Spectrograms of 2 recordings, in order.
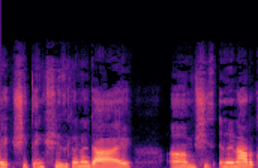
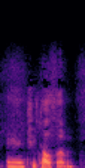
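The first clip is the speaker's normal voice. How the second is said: ordinary talk, nothing marked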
